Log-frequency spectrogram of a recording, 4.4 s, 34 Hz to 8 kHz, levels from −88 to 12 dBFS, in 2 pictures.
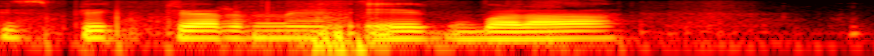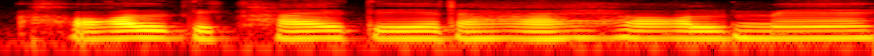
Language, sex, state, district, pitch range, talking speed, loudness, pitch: Hindi, female, Uttar Pradesh, Jyotiba Phule Nagar, 190-200 Hz, 180 wpm, -18 LUFS, 195 Hz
